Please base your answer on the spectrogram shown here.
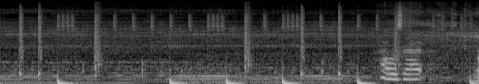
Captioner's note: chill hip-hop music; tattoo gun running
